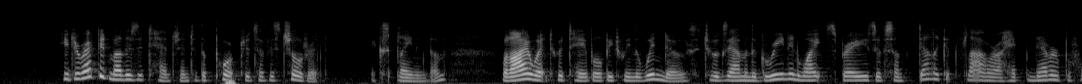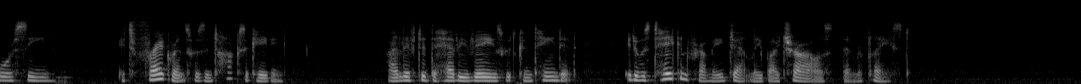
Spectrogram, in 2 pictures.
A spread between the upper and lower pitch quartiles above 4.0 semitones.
No: average, 3.6 semitones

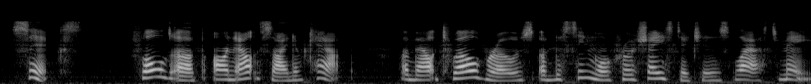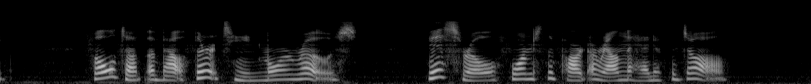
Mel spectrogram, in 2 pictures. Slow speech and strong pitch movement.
Yes: slow, 125 wpm; wide, 5.8 semitones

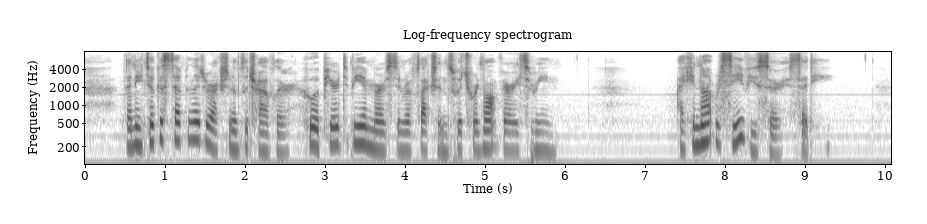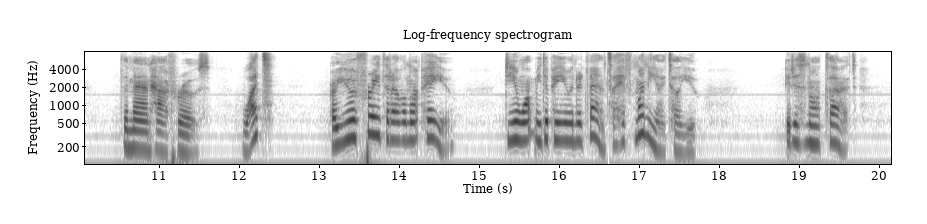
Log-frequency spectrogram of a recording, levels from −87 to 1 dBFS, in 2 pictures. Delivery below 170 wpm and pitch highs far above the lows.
No: average, 190 wpm; wide, 6.5 semitones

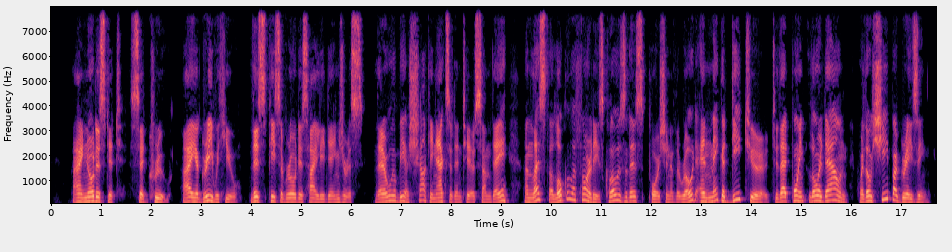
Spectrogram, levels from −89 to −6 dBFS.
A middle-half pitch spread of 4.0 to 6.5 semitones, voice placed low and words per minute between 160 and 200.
No: wide, 5.4 semitones; medium, 160 Hz; average, 165 wpm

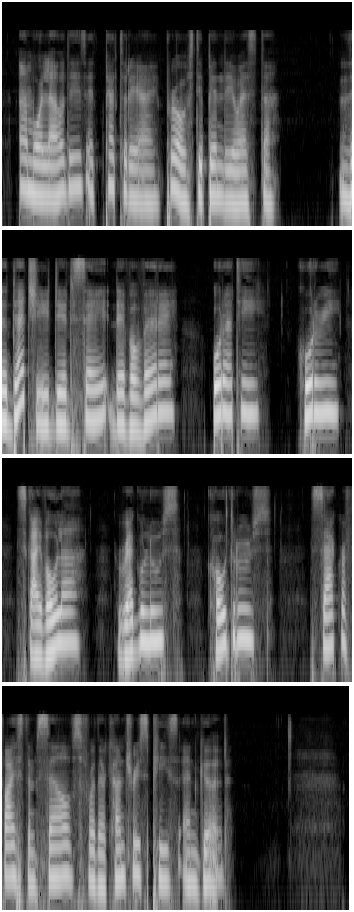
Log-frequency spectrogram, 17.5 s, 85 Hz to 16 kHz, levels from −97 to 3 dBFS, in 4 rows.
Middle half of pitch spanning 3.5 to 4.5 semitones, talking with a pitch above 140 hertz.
Yes: average, 4.2 semitones; high, 190 Hz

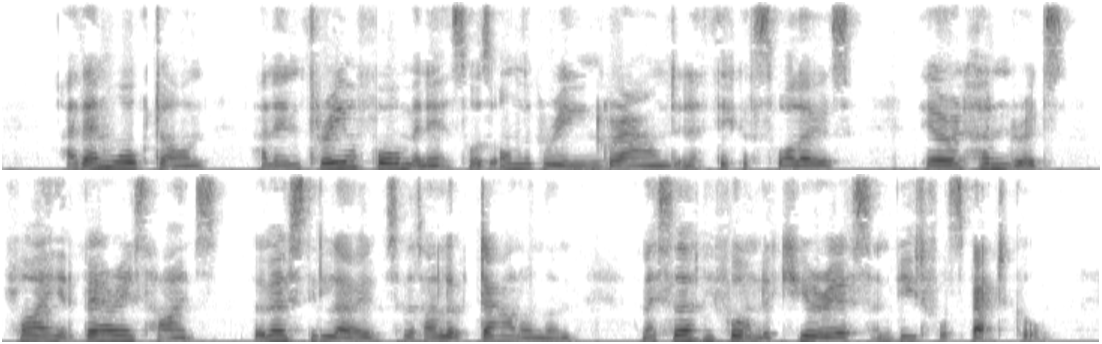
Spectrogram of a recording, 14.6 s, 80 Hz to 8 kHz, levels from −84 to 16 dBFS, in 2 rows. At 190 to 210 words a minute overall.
Yes: average, 195 wpm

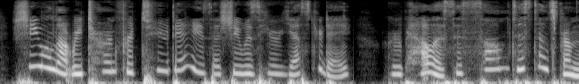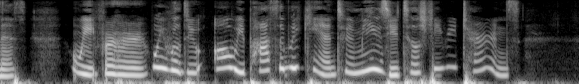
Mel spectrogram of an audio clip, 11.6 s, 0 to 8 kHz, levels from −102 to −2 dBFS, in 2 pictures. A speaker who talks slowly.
No: average, 180 wpm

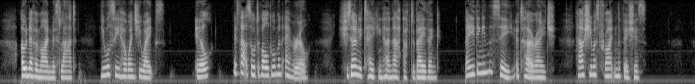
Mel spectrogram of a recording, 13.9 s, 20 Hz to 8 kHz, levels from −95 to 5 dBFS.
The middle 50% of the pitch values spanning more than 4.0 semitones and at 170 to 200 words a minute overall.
Yes: average, 5.0 semitones; average, 175 wpm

